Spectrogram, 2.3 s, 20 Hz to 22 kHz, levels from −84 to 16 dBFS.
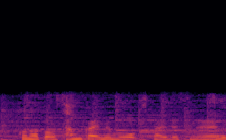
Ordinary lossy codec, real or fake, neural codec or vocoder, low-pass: Opus, 24 kbps; real; none; 7.2 kHz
